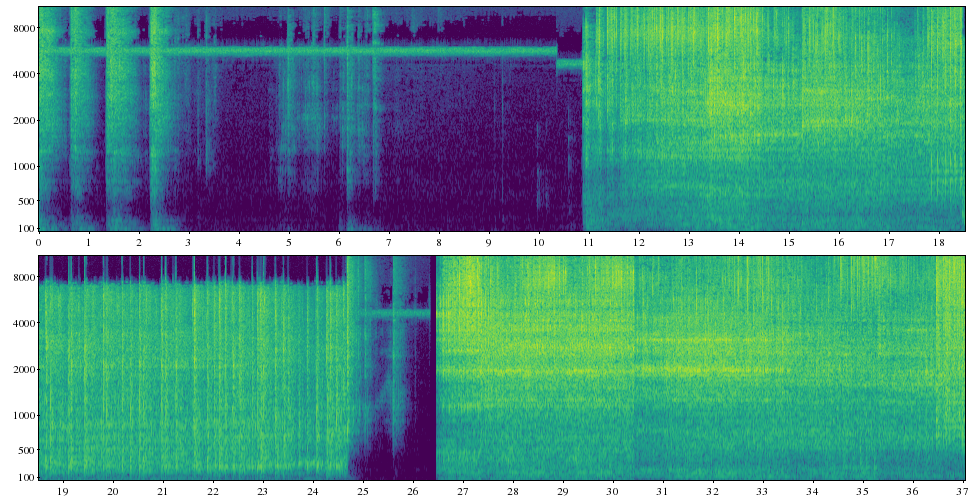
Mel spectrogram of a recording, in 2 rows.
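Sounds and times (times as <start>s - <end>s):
marbles rattling down wooden run: 10.9s - 25.1s, 26.5s - 37.0s.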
